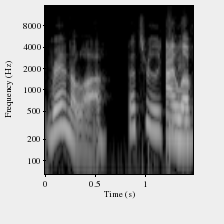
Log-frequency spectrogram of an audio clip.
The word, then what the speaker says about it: Ranelagh: Ranelagh. That's really pretty. I love when the pronunciation people are like, Ranelagh.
